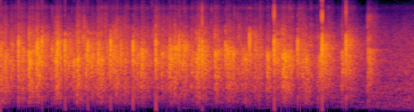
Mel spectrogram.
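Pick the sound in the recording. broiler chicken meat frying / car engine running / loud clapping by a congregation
loud clapping by a congregation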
